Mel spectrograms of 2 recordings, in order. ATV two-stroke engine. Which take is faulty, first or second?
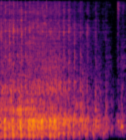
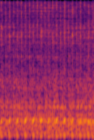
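first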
